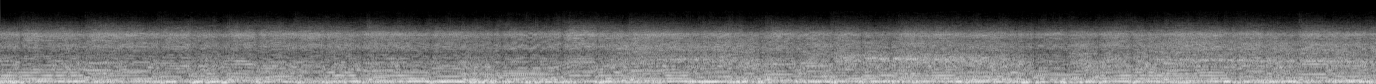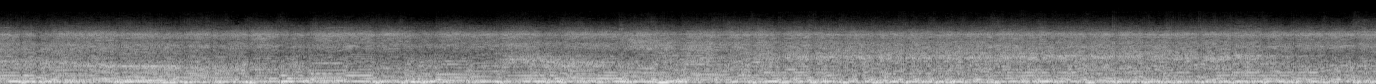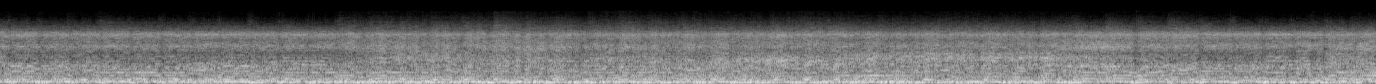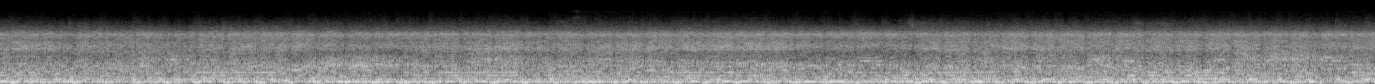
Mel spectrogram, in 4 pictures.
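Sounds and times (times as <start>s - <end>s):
black metal song: 0.0s - 55.0s
fast-strummed electric guitars: 0.0s - 55.0s.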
